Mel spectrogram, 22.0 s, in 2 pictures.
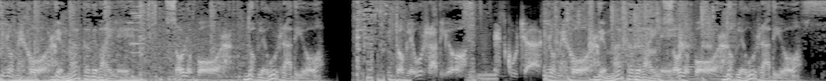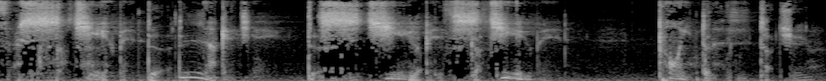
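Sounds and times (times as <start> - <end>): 
simulated schizophrenic auditory hallucination: 0.0 - 14.5, 15.1 - 18.2
speech: 0.1 - 14.5, 15.2 - 18.3, 19.9 - 21.8.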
